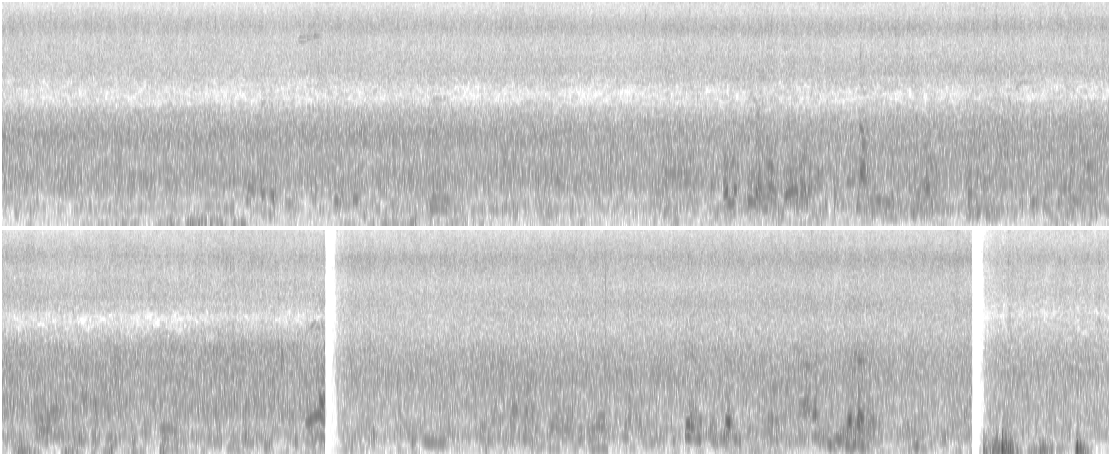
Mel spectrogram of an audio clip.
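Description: Fast floodwater rushes and roars steadily.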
